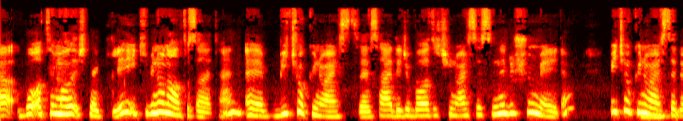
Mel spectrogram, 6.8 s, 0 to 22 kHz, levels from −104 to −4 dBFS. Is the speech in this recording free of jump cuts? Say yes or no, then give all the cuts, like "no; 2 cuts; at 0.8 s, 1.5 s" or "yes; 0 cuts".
no; 1 cut; at 1.9 s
